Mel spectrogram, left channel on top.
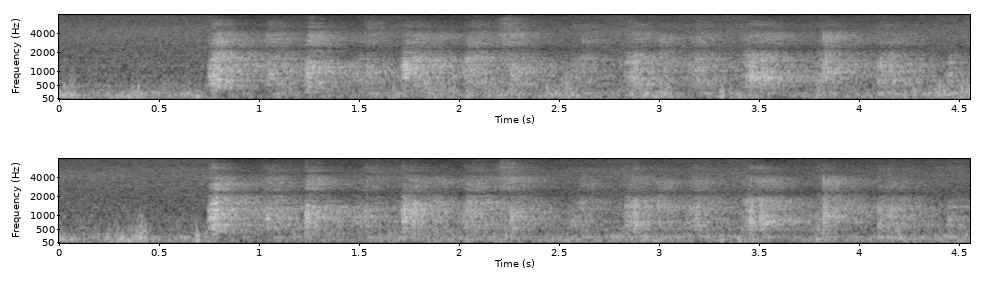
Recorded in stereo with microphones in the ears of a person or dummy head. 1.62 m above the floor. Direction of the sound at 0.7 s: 15° right (ahead or behind).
